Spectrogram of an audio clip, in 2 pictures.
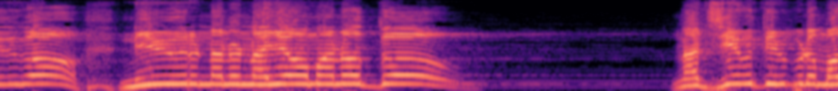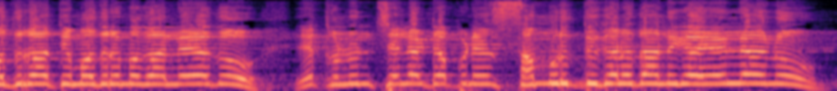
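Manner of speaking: Naomi's lament. Acted. Preacher voicing Naomi's complaint against God, in a loud sung wail. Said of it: "Naomi ఎవరి మీద పెట్టింది నేరం".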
